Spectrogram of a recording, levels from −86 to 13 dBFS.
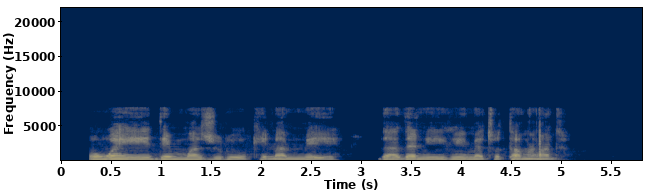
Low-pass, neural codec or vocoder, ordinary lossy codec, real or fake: none; codec, 16 kHz, 4.8 kbps, FACodec; none; fake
